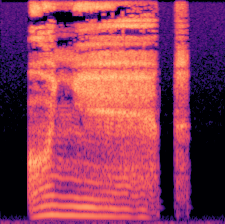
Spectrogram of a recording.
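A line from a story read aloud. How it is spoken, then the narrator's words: Quiet dismay. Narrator (Russian): тихо произнес Рон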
